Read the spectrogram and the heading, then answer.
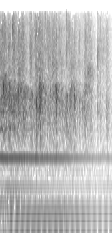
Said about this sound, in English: Let's give God a hand clap this afternoon. Amen.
